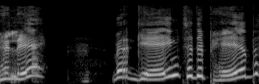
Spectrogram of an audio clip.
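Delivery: put-on Scottish accent. Friends joking in Swedish about Scottish accents, one tries it: fake Scottish accent. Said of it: "att hämnas skotska".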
